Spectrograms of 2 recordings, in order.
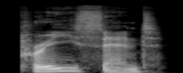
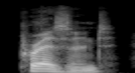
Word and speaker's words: present: For instance, stressing the second syllable in present, like present, can mean to introduce or give, while stressing the first syllable, present, typically refers to a gift or the current time.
